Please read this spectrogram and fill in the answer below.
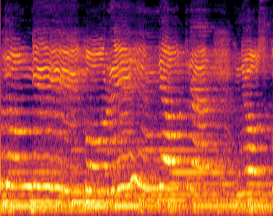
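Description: A high-pitched voice singing a Khasi patriotic song over a steady instrumental accompaniment. The melody moves in long held notes that waver and bend in pitch.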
